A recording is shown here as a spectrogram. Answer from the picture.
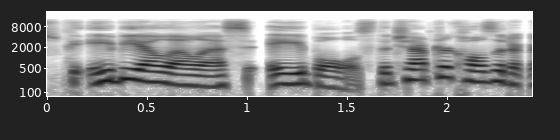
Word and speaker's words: ABLLS: The ABLLS pronounced ABLESS. The ALLLS ABLESS.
